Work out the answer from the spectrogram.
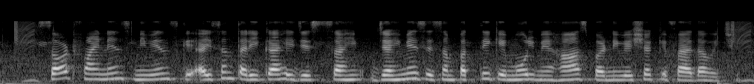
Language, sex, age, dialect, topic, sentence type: Magahi, female, 31-35, Western, banking, statement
